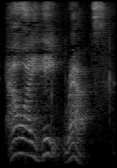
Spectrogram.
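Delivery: high, slow loathing; disgusted grumble. Acted. Lurvy disgusted at the rat nest, slowly grumbling. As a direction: drag out the hatred.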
